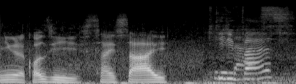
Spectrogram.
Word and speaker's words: Kiribati: Kiribati. Kiribati. Not Kiribati. Kiribati. Like T-I is pronounced C.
